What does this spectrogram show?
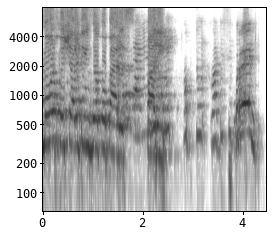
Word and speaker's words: Paris: Paris is in English. In Eiffel French, Tower. pronunciation is Paris. Paris. D'accord? Paris. S. The ending letter S will be silent. Paris.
